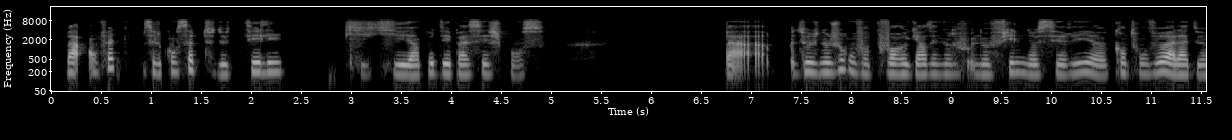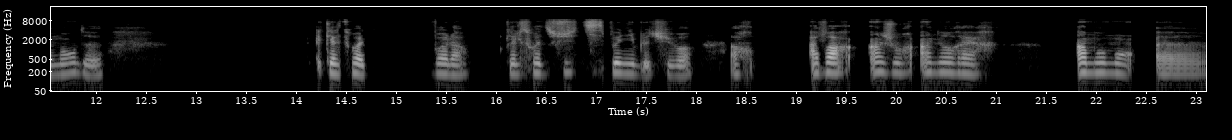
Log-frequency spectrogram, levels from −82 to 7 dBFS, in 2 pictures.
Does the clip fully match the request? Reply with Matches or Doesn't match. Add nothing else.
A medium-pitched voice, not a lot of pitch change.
Matches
